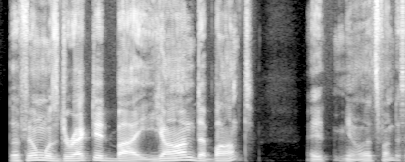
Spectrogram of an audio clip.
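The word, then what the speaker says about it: Jan de Bont: June 10th 1994 the film was directed by Yan debont you know that's fun to say that is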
